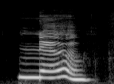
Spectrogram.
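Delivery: embellished, high, petulant "no". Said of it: "embellished the tone on Amy's no".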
